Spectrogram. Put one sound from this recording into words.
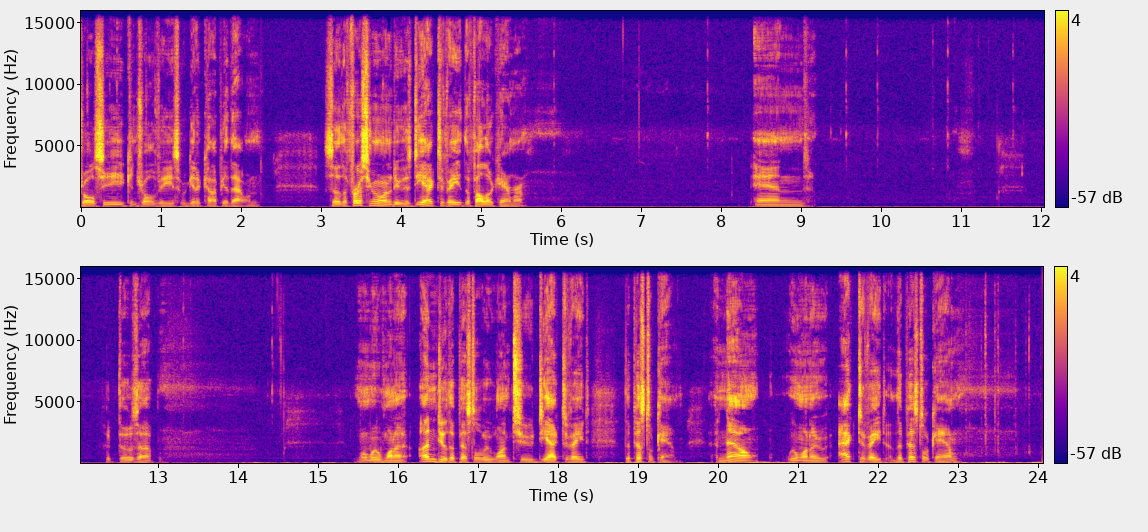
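A middle-aged man talks calmly and closely into a microphone, pausing now and then.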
